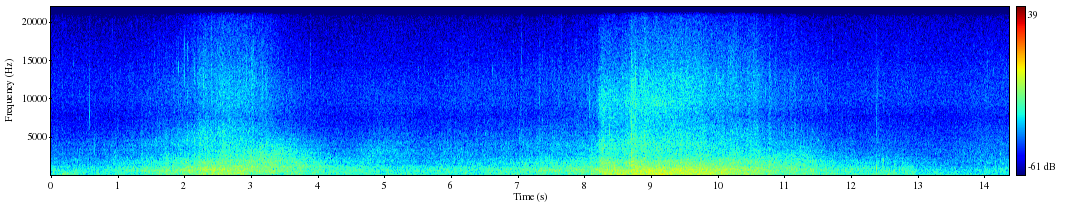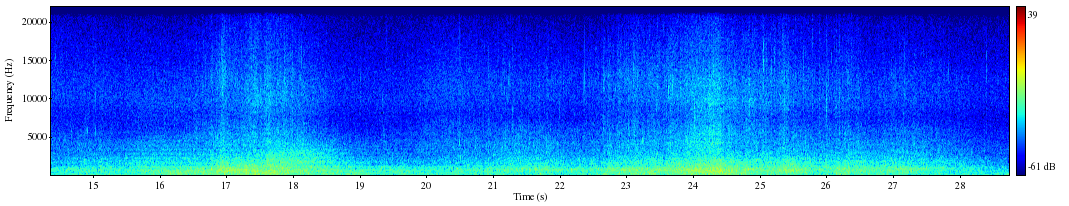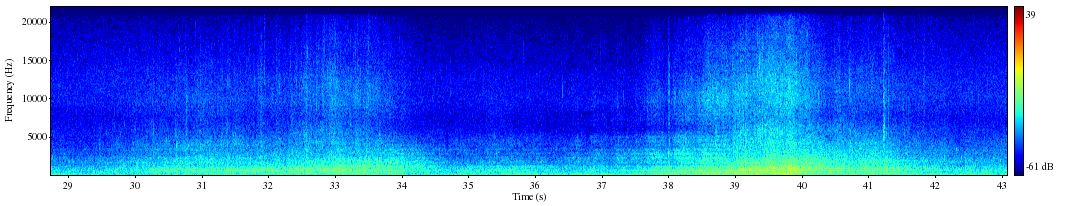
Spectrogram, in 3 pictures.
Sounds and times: waves 0:14.6 - 0:43.0

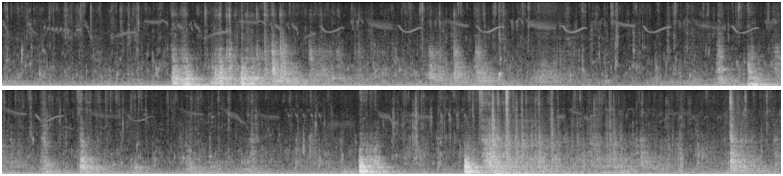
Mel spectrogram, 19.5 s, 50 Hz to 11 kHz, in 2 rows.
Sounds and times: pigs chewing stones 0:00.0 - 0:19.4
drop and play with in their empty metal troughs 0:02.0 - 0:04.6
drop and play with in their empty metal troughs 0:11.9 - 0:19.4

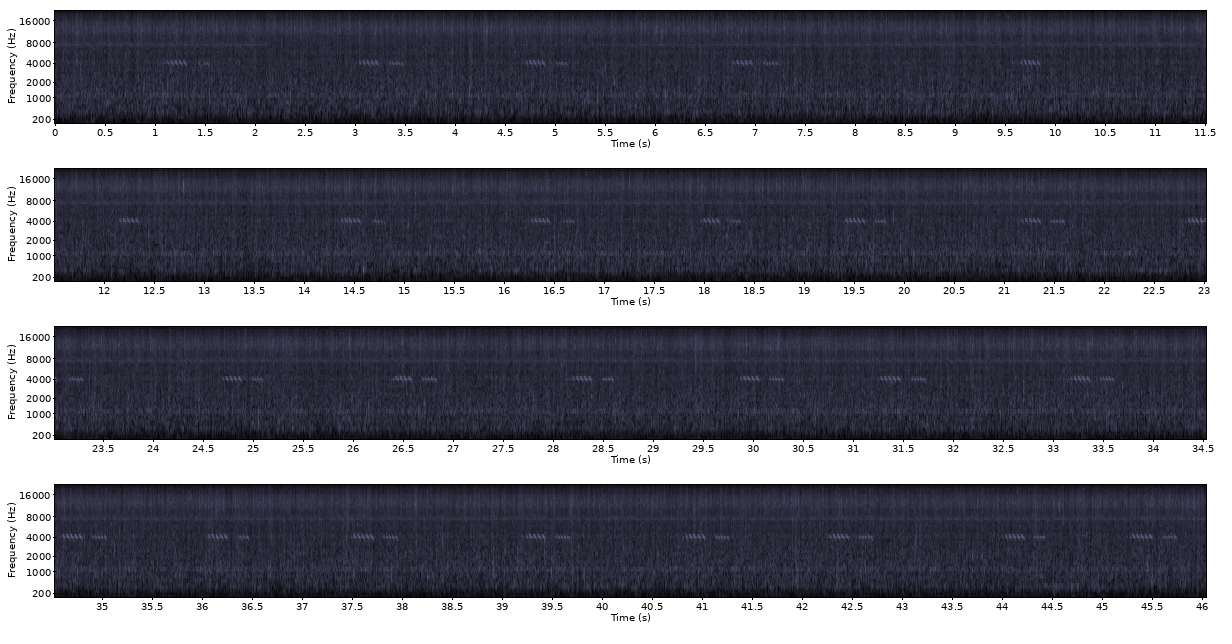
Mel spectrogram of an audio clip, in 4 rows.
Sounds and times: insects 0:01.0 - 0:01.6
insects 0:03.0 - 0:03.6
insects 0:04.7 - 0:05.2
insects 0:06.8 - 0:07.3
insects 0:12.1 - 0:12.4
insects 0:14.4 - 0:14.9
insects 0:16.2 - 0:16.8
insects 0:17.9 - 0:18.5
insects 0:19.4 - 0:20.0
insects 0:22.8 - 0:23.4
insects 0:26.4 - 0:26.9
insects 0:28.2 - 0:28.7
insects 0:29.9 - 0:30.4
insects 0:31.2 - 0:31.8
insects 0:34.5 - 0:35.1
insects 0:37.5 - 0:38.0
insects 0:39.2 - 0:39.7
insects 0:40.8 - 0:41.3
insects 0:42.2 - 0:42.8
insects 0:44.0 - 0:44.6
insects 0:45.2 - 0:45.9

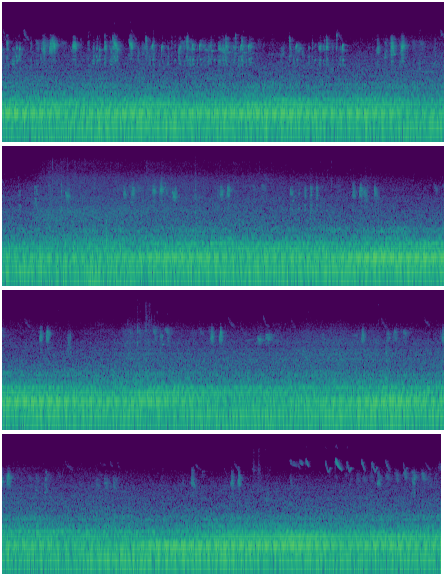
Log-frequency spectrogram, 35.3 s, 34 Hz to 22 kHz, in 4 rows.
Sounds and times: Wind and Trees 0:00.0 - 0:35.3
distant fishing boat 0:10.3 - 0:35.3

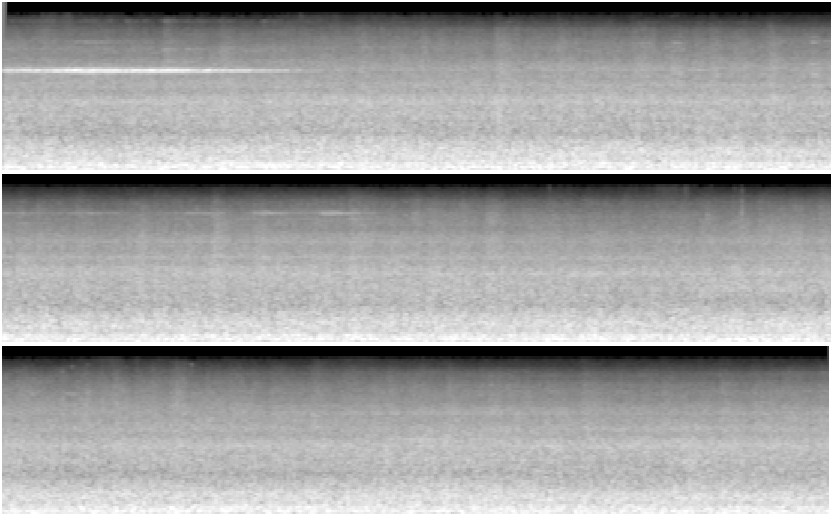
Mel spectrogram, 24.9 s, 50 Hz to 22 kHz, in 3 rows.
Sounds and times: squeaky brakes 0:00.0 - 0:03.4
cargo trains 0:00.0 - 0:24.8
squeaky brakes 0:10.8 - 0:12.1

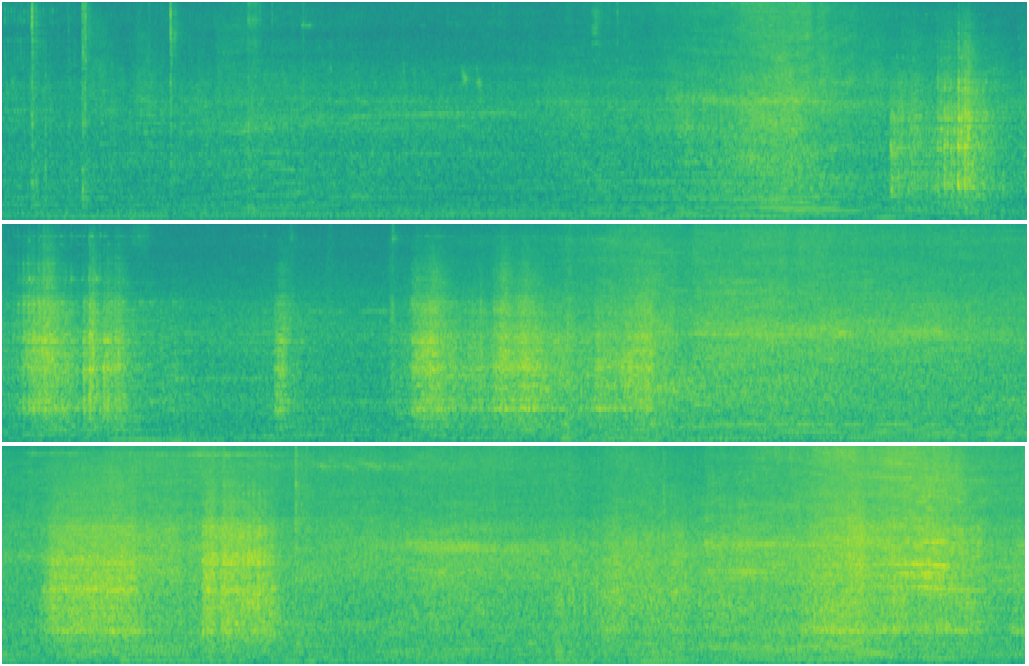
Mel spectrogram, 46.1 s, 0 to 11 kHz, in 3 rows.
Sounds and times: Construction 0:00.0 - 0:46.1
traffic noise 0:00.0 - 0:46.1

